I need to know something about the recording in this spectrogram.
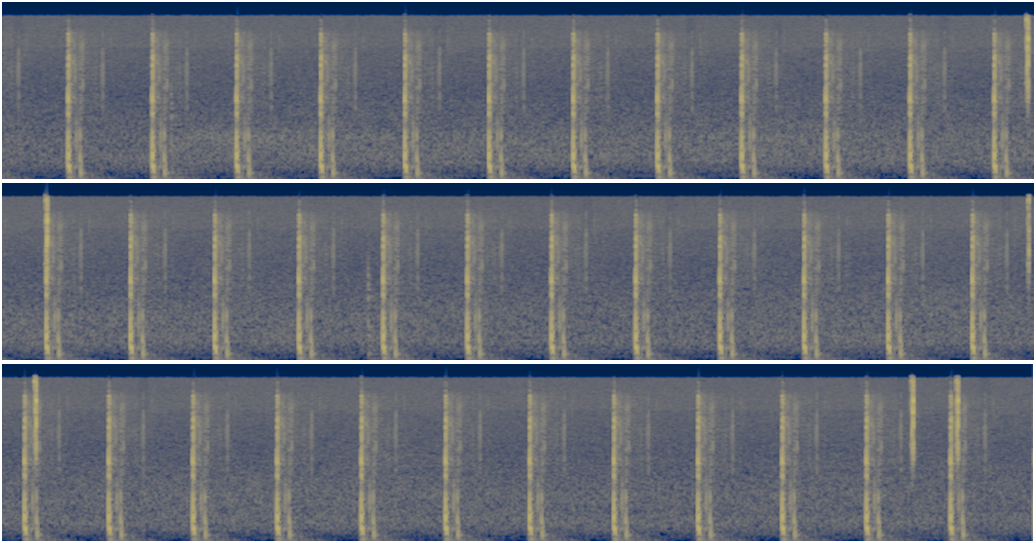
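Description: Footsteps tread steadily through grass at a walking pace.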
